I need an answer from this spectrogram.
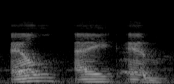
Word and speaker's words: LAM: Now in your mind, repeat this mantra, L-A-M, LAM.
